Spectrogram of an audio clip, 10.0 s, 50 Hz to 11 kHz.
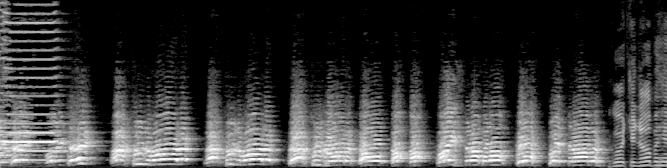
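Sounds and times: wind instrument playing swooping notes: 0.0s - 1.0s.

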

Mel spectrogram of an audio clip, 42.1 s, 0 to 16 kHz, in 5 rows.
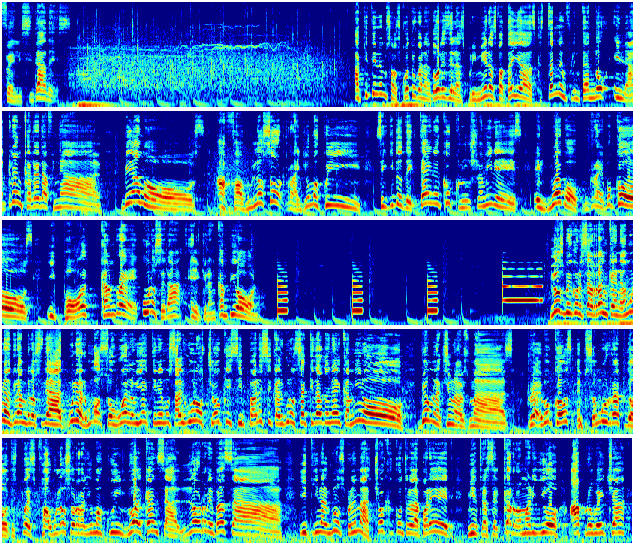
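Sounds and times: music: 0.8s - 42.0s
crowd applause: 0.9s - 4.7s
electronic countdown beeps: 20.4s - 20.8s, 21.5s - 21.8s, 22.5s - 22.8s, 23.5s - 24.1s
held high go tone: 23.5s - 24.2s.

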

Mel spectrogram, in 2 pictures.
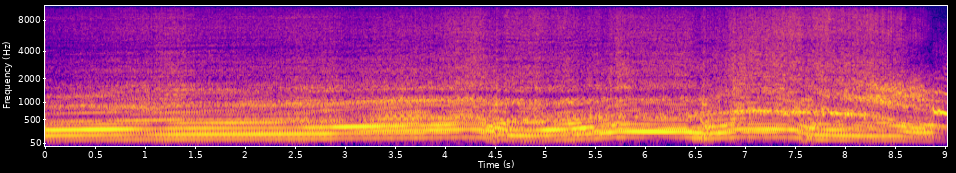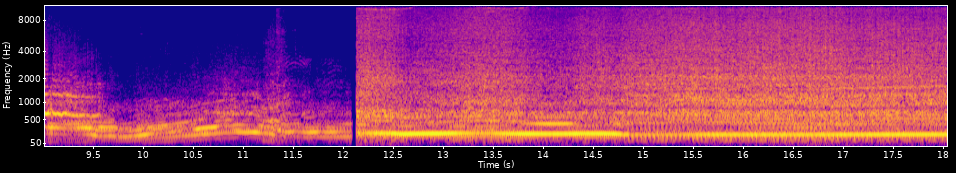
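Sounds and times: truck engine revving: 0.0s - 18.0s.

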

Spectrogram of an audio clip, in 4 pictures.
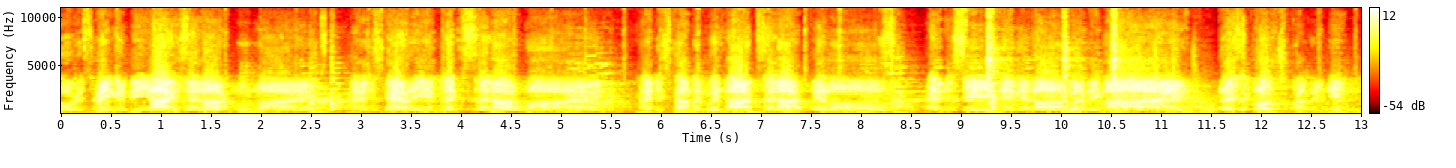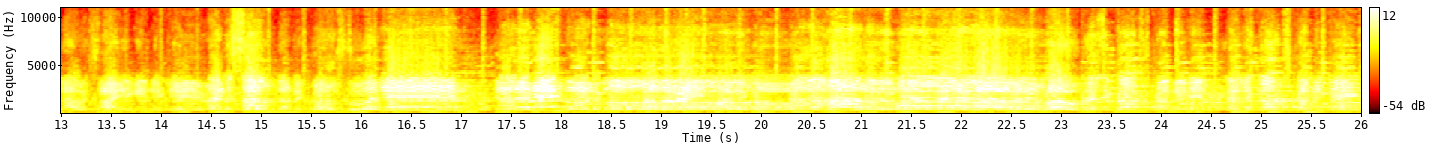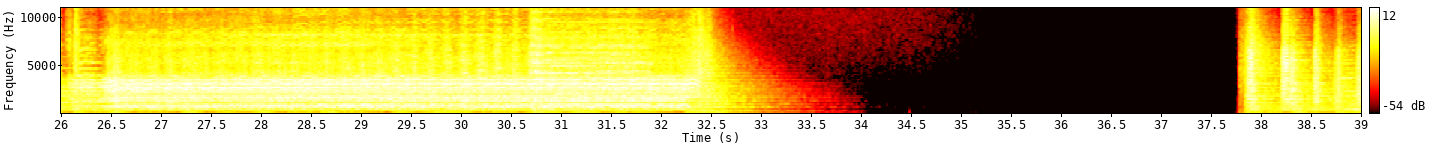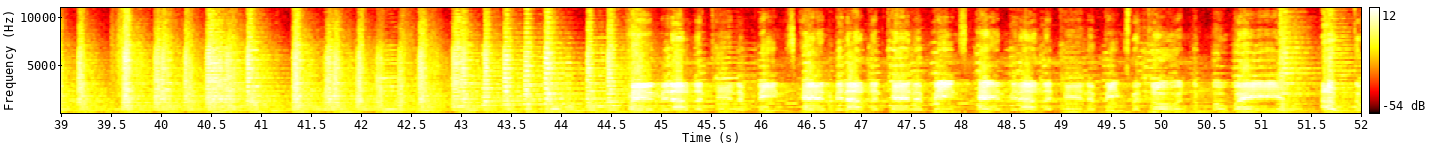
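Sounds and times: brass chords: 0.0s - 12.7s, 13.8s - 34.0s, 37.8s - 52.0s
show tune singing with orchestra: 0.0s - 33.6s, 37.8s - 52.0s.

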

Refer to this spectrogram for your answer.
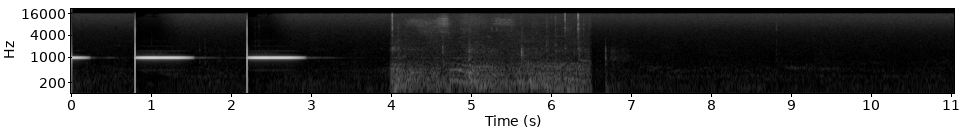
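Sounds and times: electronic beeps: 0.0s - 1.6s, 2.2s - 3.0s.

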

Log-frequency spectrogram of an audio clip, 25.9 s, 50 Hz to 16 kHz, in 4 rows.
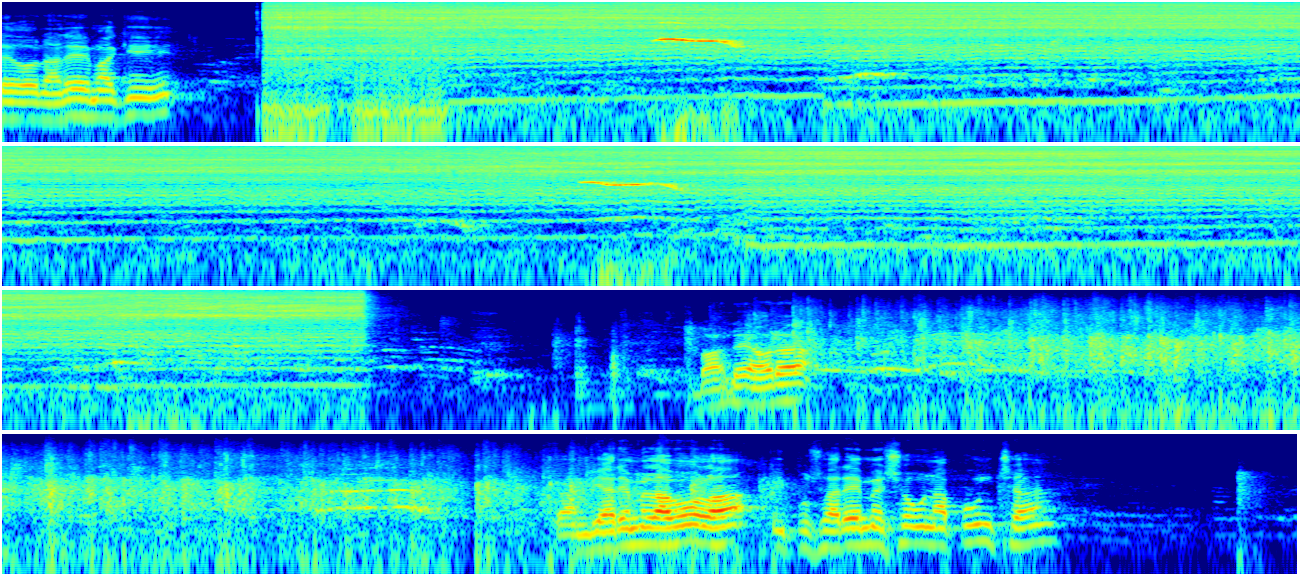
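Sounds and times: tesla coil buzzing crackle: 1.3s - 14.9s.

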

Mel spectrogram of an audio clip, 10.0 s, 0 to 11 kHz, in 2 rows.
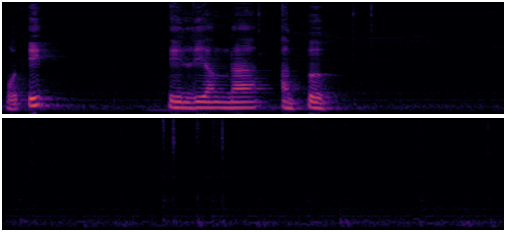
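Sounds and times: person speaking: 1.6s - 3.4s
faint keyboard keystrokes: 6.2s - 8.6s.

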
